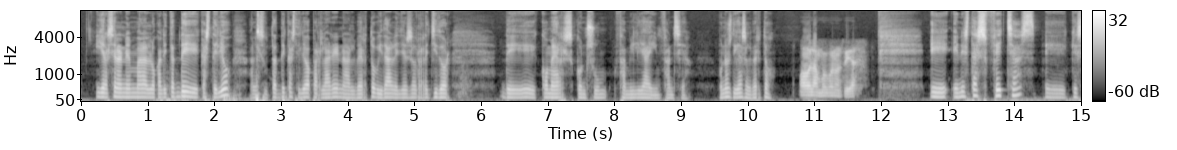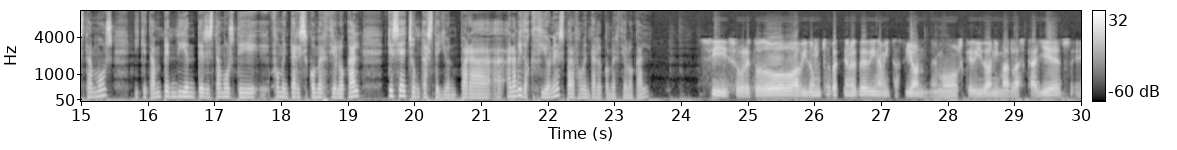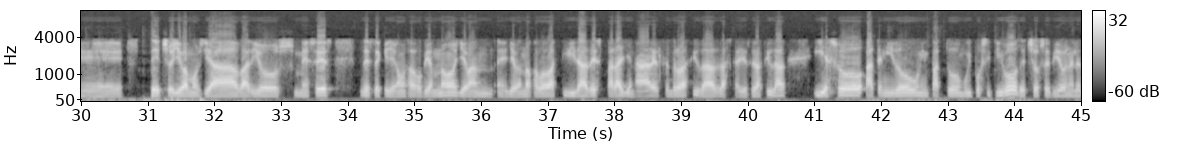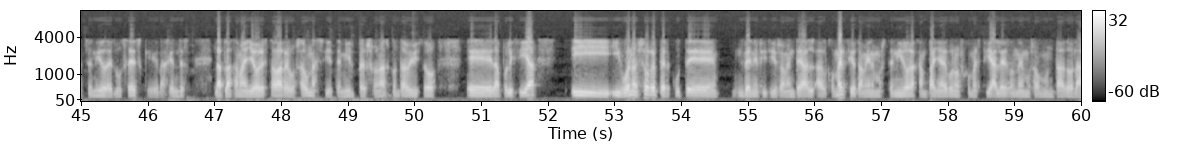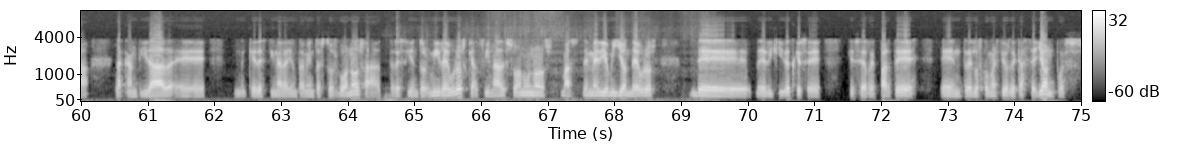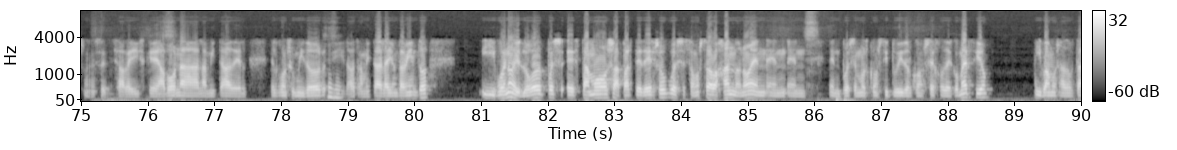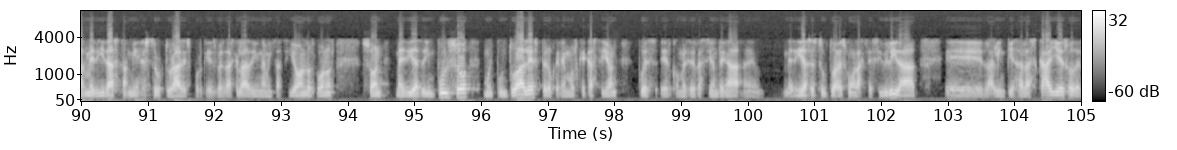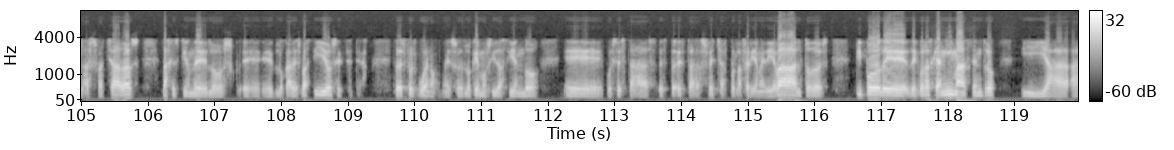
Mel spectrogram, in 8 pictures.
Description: Parlem amb Alberto Vidal, regidor de comerç a l´Ajuntament de Castelló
